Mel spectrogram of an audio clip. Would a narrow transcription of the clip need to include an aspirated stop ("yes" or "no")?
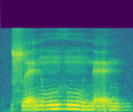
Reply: no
